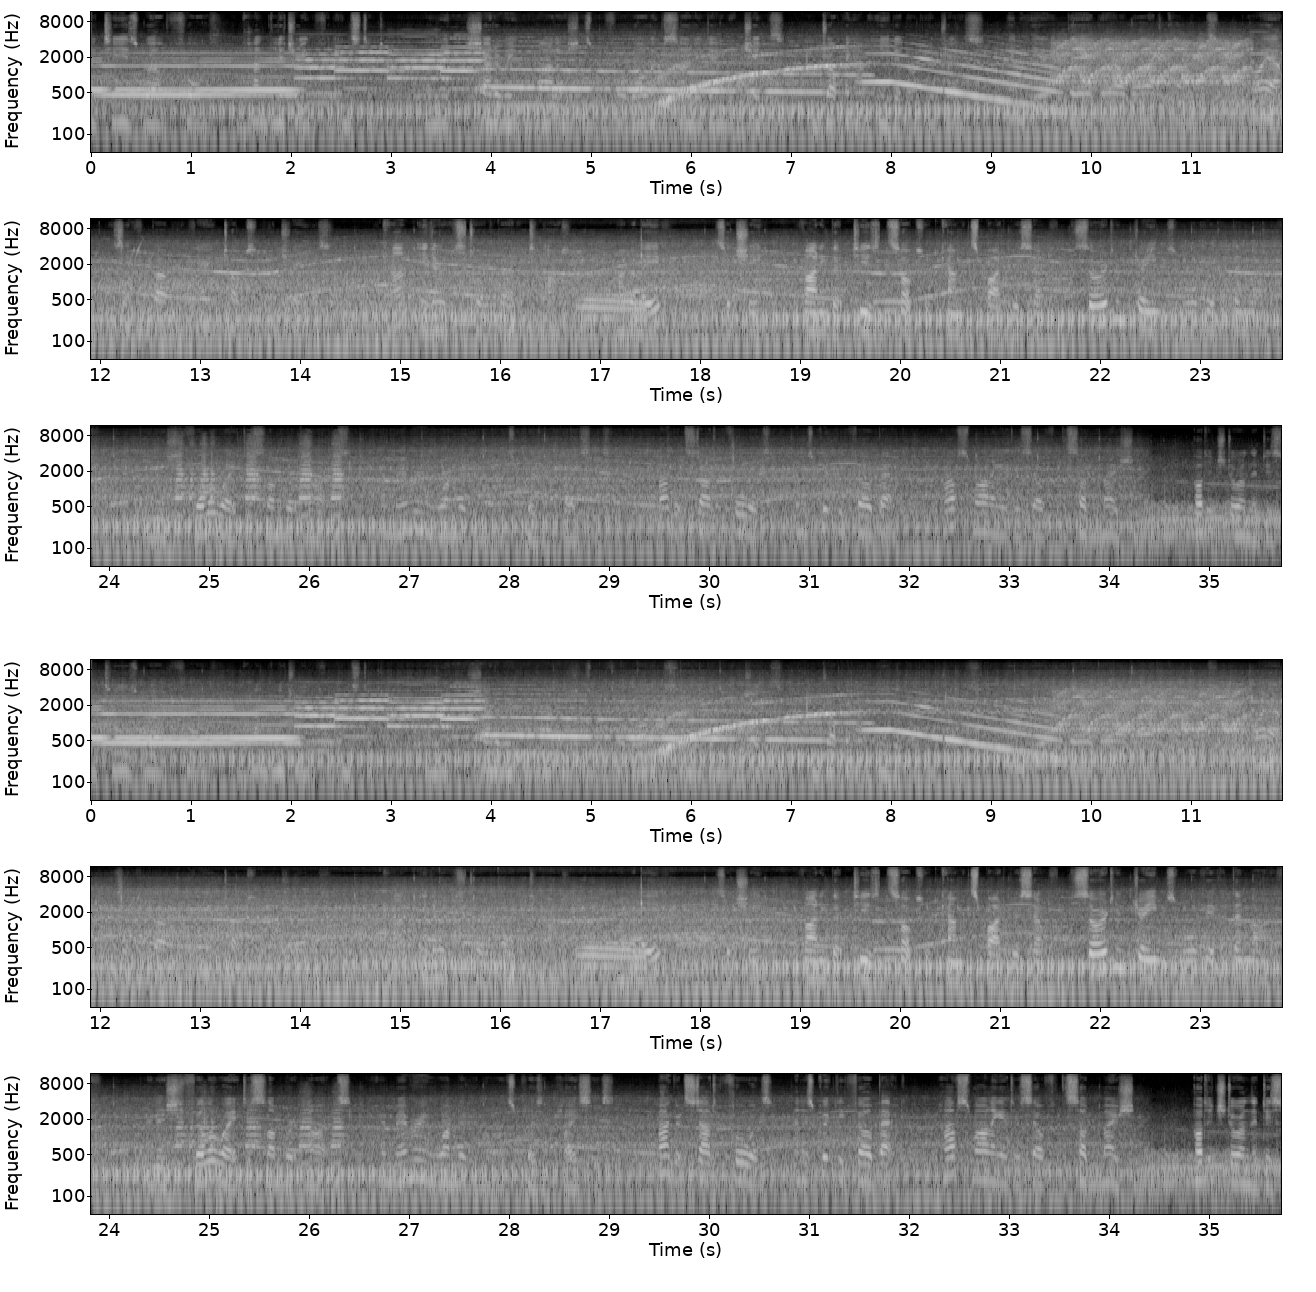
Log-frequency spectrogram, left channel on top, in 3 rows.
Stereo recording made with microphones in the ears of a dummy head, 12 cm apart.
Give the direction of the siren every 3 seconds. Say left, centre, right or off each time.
right, centre, centre, left, left, left, left, left, left, left, left, left.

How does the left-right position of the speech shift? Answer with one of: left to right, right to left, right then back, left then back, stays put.
left to right.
